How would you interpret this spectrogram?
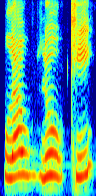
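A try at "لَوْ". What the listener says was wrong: லவுட தடிப்பம் போதாது. லவுட தடிப்பம் போதாது. ல ல இல்ல வா. வானத்தை நோக்கி வரணும். லவ் லா.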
